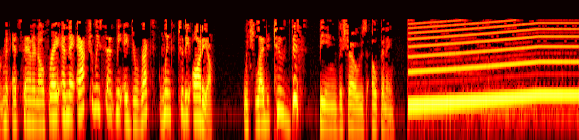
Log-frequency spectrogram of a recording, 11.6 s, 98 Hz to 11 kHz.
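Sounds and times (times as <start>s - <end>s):
speech: 0.1s - 4.3s, 4.9s - 8.0s
nuclear power plant warning siren: 8.2s - 11.5s.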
